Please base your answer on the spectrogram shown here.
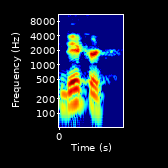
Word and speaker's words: Dickert: Honestly, Jake is it Dickert? Is Yes. that how you say it? Jake Dickert.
